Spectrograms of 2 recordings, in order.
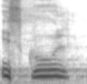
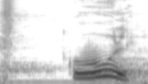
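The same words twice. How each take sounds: First: An extra vowel is added before the initial s. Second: The word begins directly with the s sound. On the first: The speaker calls it wrong. "हम आधा सा जहां आता वहां ई लगा देते हैं" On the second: The speaker calls it right. "सा पहले बोलने फिर बोले"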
